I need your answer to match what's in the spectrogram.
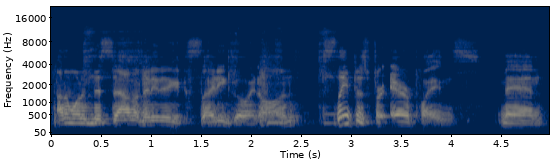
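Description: Laid-back young deckhand, very deep voice. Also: male voice, expressive, normal speed. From Chesapeake Bay area, USA. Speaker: yacht deckhand. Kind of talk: reality show confessional. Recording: TV clip with music behind.

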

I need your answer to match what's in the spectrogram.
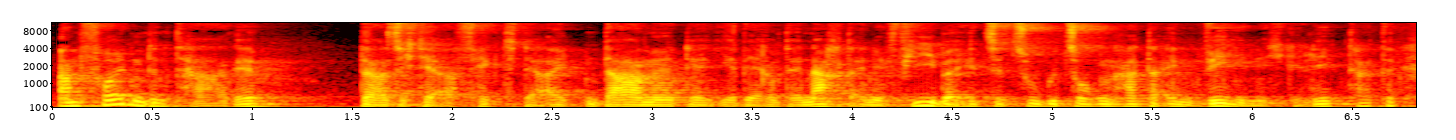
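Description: A man giving an expressive, measured narration at a live literary reading. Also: low voice. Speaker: reader. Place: literary event venue. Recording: roomy live reading hall.

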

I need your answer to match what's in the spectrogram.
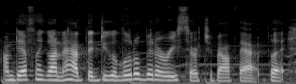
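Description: A woman's voice: medium pitch, rapid-fire, a little mellow. A young woman giving a casual voice-over for her home cleaning vlog, musing aloud with plenty of filler words. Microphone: voice-over, not recorded in the pictured kitchen.

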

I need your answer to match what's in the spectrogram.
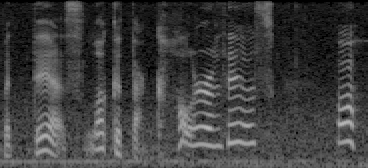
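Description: A middle-aged woman chats casually as she walks through a garden, admiring what she sees and pausing on fillers. Her voice is picked up by a camera mic outdoors, with clear background noise. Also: high voice, very animated, poor audio. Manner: admiring, gentle, with many fillers. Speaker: garden tour guide. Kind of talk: casual walking tour chat. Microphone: camera held by companion.

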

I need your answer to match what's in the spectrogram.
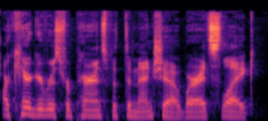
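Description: A man's voice: medium pitch, fast talker, a bit bright. A man speaking as a podcast guest, telling a personal story candidly, rambling and earnest with many fillers like "like" and "you know.". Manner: rambling, filler-heavy, frequent 'like' and 'you know'; earnest and reflective. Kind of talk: candid conversational chat.

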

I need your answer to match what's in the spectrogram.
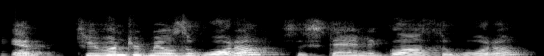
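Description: Her voice high and her pace brisk, a middle-aged Australian fertility doctor is interviewed casually as a guest over video call from her home office. She explains things earnestly and warmly, laughing often, through a laptop webcam mic that sounds dull and lo-fi.

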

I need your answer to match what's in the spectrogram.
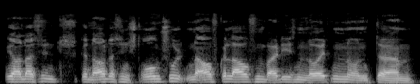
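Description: A man's voice: mid-range voice, steady tone, normal speed, dark tone. A man talking casually as a guest on a radio show, rambling with many hesitations and fillers.

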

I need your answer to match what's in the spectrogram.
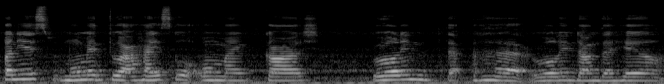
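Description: A woman's voice: fairly low pitch, steady tone, takes it slowly, slight background noise, poor audio. A woman in her early twenties with a Kittitian-Nevisian Caribbean accent, chatting casually and playfully to camera. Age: early 20s. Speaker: vlogger. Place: small room at home.

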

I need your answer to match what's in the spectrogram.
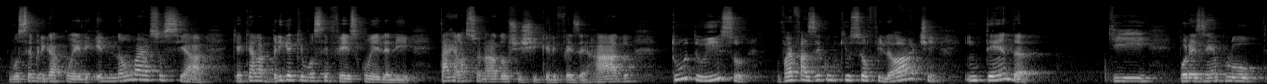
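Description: A man's voice: a little high, fairly bright tone. A man, a dog trainer explaining puppy training to camera, asking and answering his own questions. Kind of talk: instructional talk to camera. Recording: echoey room.

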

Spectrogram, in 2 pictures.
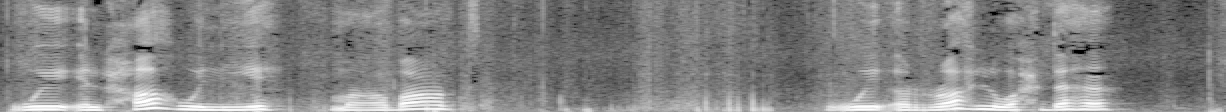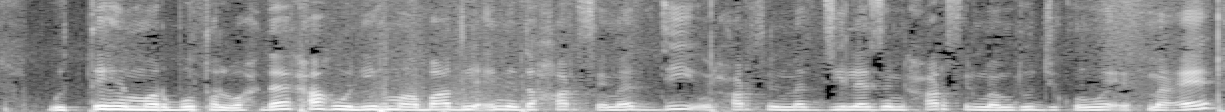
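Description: An Egyptian woman teaches a lesson, patiently breaking words into syllables for her pupils. Her voice is mellow and warm. A faint hiss sits behind her. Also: mid-range voice. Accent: Egyptian Arabic. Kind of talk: online lesson.

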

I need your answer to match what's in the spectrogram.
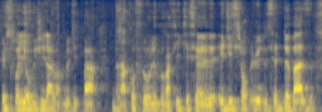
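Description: A man giving casual, excitable commentary as he opens trading card packs, full of fillers and repeated words. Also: medium pitch, a little fast.

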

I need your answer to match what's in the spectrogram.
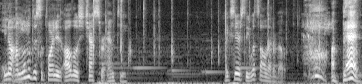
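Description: A woman's voice: deep voice, very animated, moderate pace, long pauses. A woman giving playful let's play commentary, taunting the game's enemies as she plays. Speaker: gamer. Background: game music.

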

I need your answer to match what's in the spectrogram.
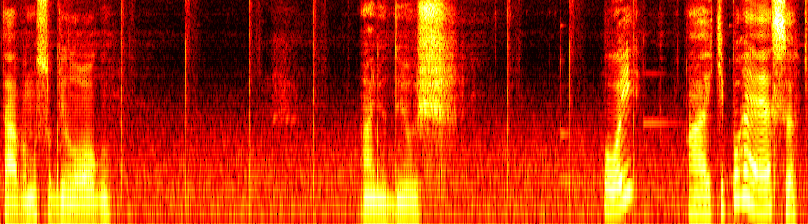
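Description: A Brazilian woman streams a horror game, commenting casually to herself in a Brazilian Portuguese accent, swearing a lot and jumping at scares with exclamations. Her voice is deep, warm and measured, with big pitch swings, and there's a slight hiss or hum.

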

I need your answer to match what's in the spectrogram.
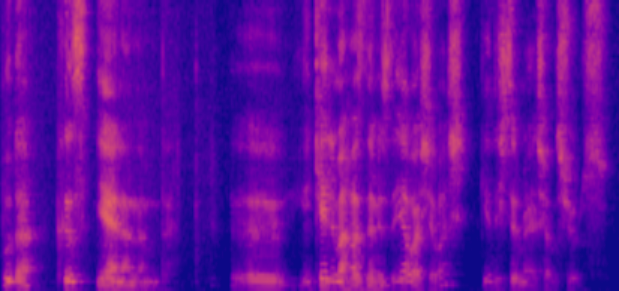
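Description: A man teaching French vocabulary in Turkish, with a Turkish accent, who repeats each example phrase slowly and carefully. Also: medium pitch, big pitch swings, gravelly, a little mellow. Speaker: language teacher.

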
